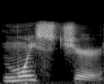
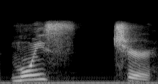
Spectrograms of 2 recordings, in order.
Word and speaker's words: moisture: And here we have the word moisture. So pronounce a C-H-E-R sound. Moisture.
